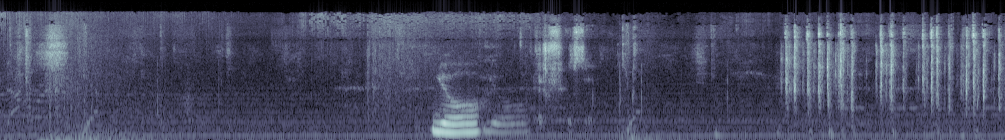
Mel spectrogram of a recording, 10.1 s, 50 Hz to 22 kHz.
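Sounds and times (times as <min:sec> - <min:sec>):
speech: 0:04.3 - 0:05.0
PC gamer typing rapidly on a computer keyboard: 0:07.8 - 0:10.0.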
